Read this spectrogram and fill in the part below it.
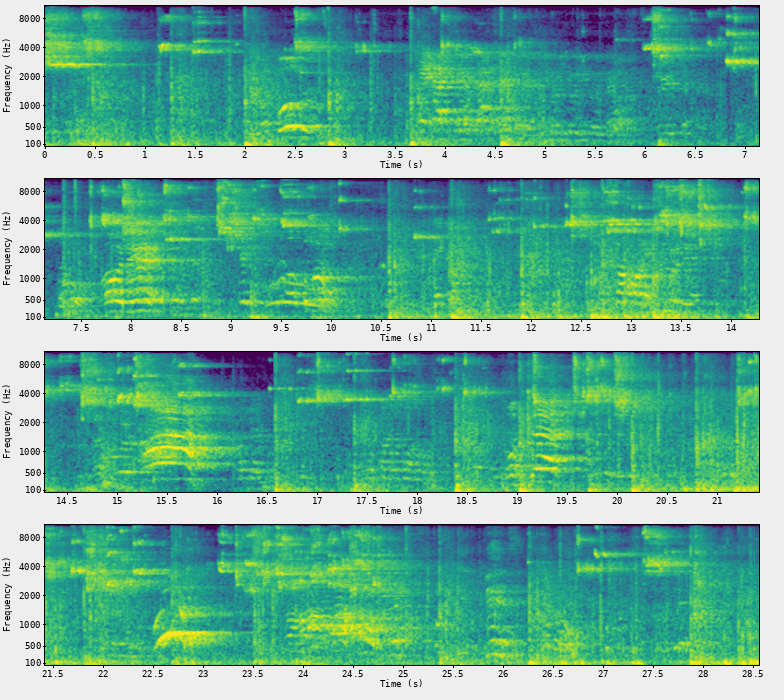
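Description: A basketball bounces repeatedly on the floor in a large echoing gym.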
